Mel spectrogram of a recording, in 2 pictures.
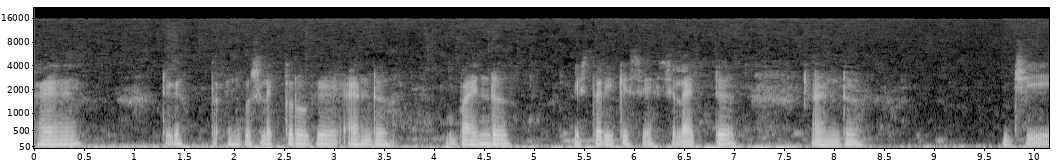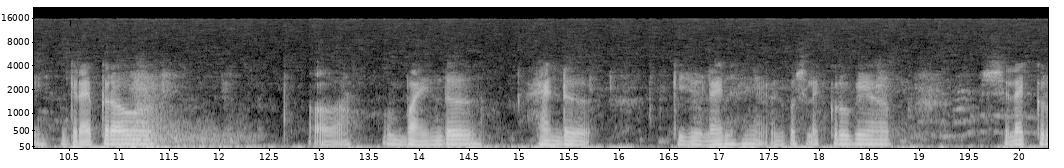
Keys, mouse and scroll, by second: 4.0 click, 5.2 right click, 6.5 click, 6.9 right click, 8.5 g, 10.5 click, 13.2 click, 15.7 g, 16.9 click, 19.9 click.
